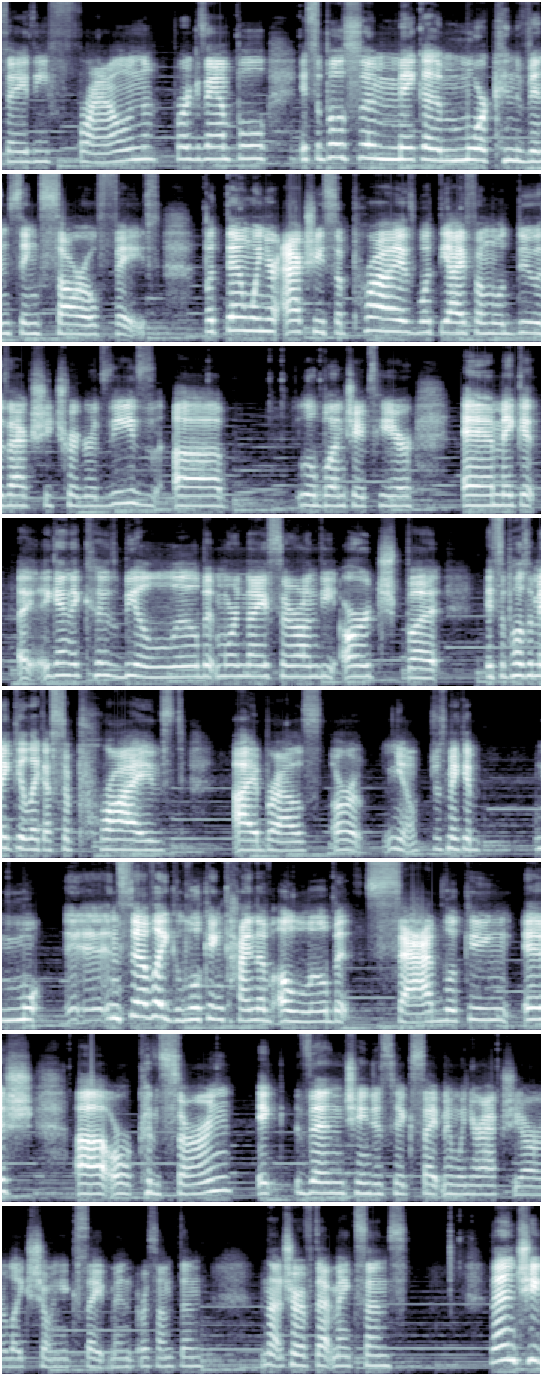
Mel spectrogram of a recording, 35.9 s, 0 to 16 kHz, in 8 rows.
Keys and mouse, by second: 0.5 middle click, 0.6 click, 2.1 click, 3.2 shift+middle click, 6.4-6.7 drag, 7.1 click, 9.3 click, 10.5 click, 20.5-22.7 drag, 24.2 click, 25.1 click, 27.3 click, 28.6 click, 30.4 click, 31.1 click, 31.9 click, 35.5 click.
